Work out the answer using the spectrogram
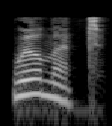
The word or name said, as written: Wilmot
